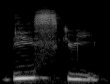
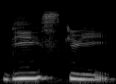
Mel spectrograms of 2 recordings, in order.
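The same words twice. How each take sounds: First: Breathy whispered "Biscuit"; whispered word. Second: Said in the usual way. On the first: Shown as a demonstration. Teacher whispers the word for the children. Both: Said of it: "Do you remember the word".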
